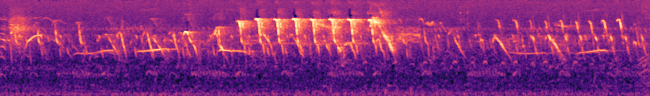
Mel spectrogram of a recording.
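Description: Several birds calling together: many quick downward-sweeping chirps and short whistles, with a fast run of repeated notes about two and a half seconds in and another near the end.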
